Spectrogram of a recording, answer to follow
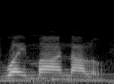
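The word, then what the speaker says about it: Waimānalo: words most folks think they know but frequently mispronounce Aloha the word the day is why Manalo why Manalo is located on the Winward side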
